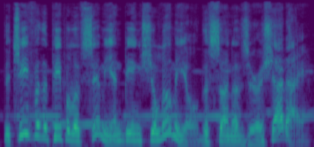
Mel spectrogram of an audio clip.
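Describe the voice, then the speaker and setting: A man's voice: a little high, wildly swooping pitch, normal speed. A man reading scripture from a script in a formal, proclaiming manner. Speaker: narrator. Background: faint music.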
